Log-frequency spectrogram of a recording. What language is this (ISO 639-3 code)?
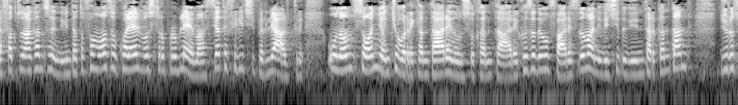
ita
